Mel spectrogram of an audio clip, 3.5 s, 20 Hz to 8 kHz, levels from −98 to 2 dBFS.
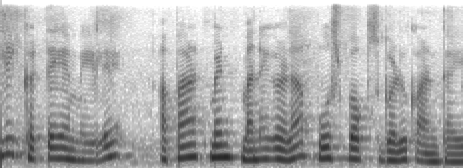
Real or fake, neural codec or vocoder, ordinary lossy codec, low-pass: fake; codec, 16 kHz, 8 kbps, FunCodec, trained on Chinese and English, 25 frames a second; none; 7.2 kHz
